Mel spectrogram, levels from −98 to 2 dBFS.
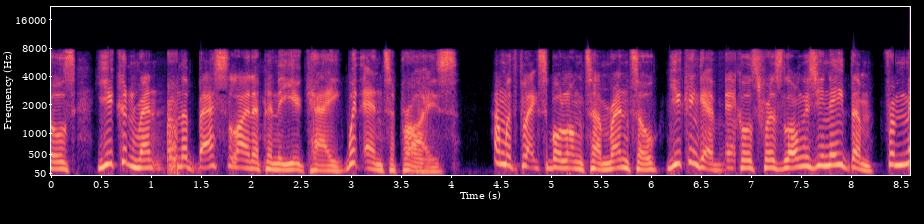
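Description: The speech has VoIP packet loss concealed by the speech codec at 1.07 to 1.36 s (between "you can" and "best lineup in the"), 3.59 to 3.81 s, 5.17 to 5.21 s (after "with flexible", before "term rental you can") and 6.69 to 6.88 s (after "rental you can get", before "for as long"). The Speex decoder papers over the missing packets by stretching the last sound into a fading buzz. The first and last gaps are choppy, about 180 ms and 120 ms lost in scattered runs, which fits nine and six lost 20 ms frames. The middle two are single-frame blips. The voice stays smeared just after each one.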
